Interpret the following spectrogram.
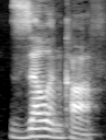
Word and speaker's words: Zelinkoff: Zelinkoff.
